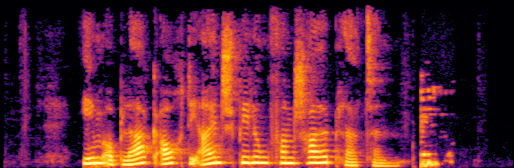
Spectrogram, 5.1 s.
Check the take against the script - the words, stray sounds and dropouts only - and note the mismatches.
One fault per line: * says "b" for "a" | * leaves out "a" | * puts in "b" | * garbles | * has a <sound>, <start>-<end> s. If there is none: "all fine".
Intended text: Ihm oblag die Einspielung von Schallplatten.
* puts in "auch"
* has a throat clearing, 4.2-4.6 s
